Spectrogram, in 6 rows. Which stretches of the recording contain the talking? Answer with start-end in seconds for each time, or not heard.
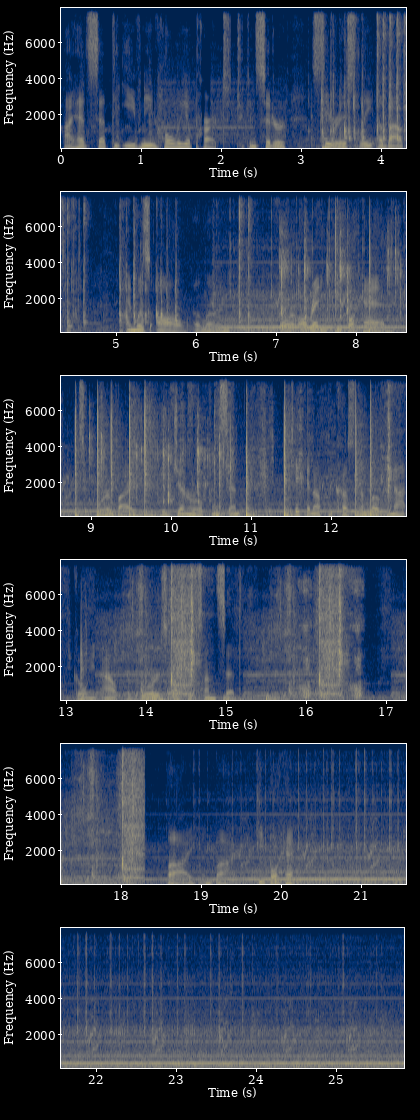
0.0-15.3, 18.5-20.2.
